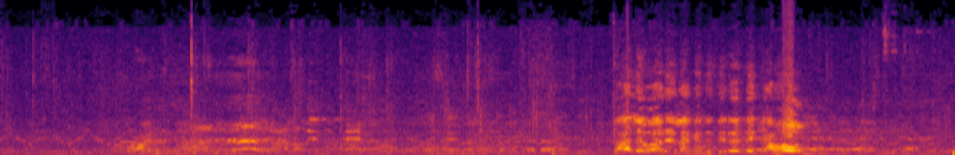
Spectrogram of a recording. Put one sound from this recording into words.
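Spectators shout loudly at times.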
